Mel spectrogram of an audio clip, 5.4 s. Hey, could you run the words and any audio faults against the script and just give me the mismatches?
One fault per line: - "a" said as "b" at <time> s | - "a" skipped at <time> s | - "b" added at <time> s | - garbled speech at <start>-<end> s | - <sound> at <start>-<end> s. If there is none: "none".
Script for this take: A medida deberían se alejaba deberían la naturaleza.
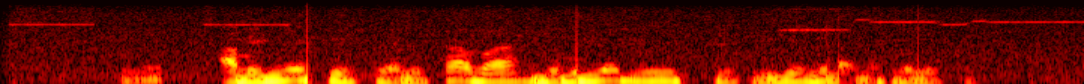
- laugh at 0.6-0.8 s
- "deberían" said as "que" at 1.6 s
- "ir destruyendo" added at 3.2 s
